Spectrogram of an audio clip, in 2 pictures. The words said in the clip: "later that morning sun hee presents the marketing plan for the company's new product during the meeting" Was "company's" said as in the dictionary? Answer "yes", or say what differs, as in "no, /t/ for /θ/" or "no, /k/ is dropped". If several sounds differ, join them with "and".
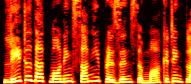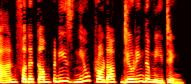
yes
